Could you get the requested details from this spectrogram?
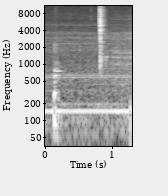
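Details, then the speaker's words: Junghans torsion clock, beat set by adjusting the pin-to-anchor relationship: a light tick then a firmer main tick each direction over a faint steady hum, even beat; normal in-beat tick. "you can hear the the different ticks there's a light one then the main one again the other direction you've got the little one then you've got the main one"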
